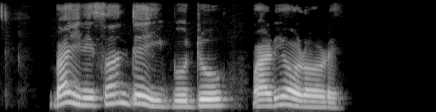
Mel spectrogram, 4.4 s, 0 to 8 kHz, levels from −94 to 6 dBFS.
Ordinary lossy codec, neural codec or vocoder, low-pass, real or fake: none; none; 7.2 kHz; real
